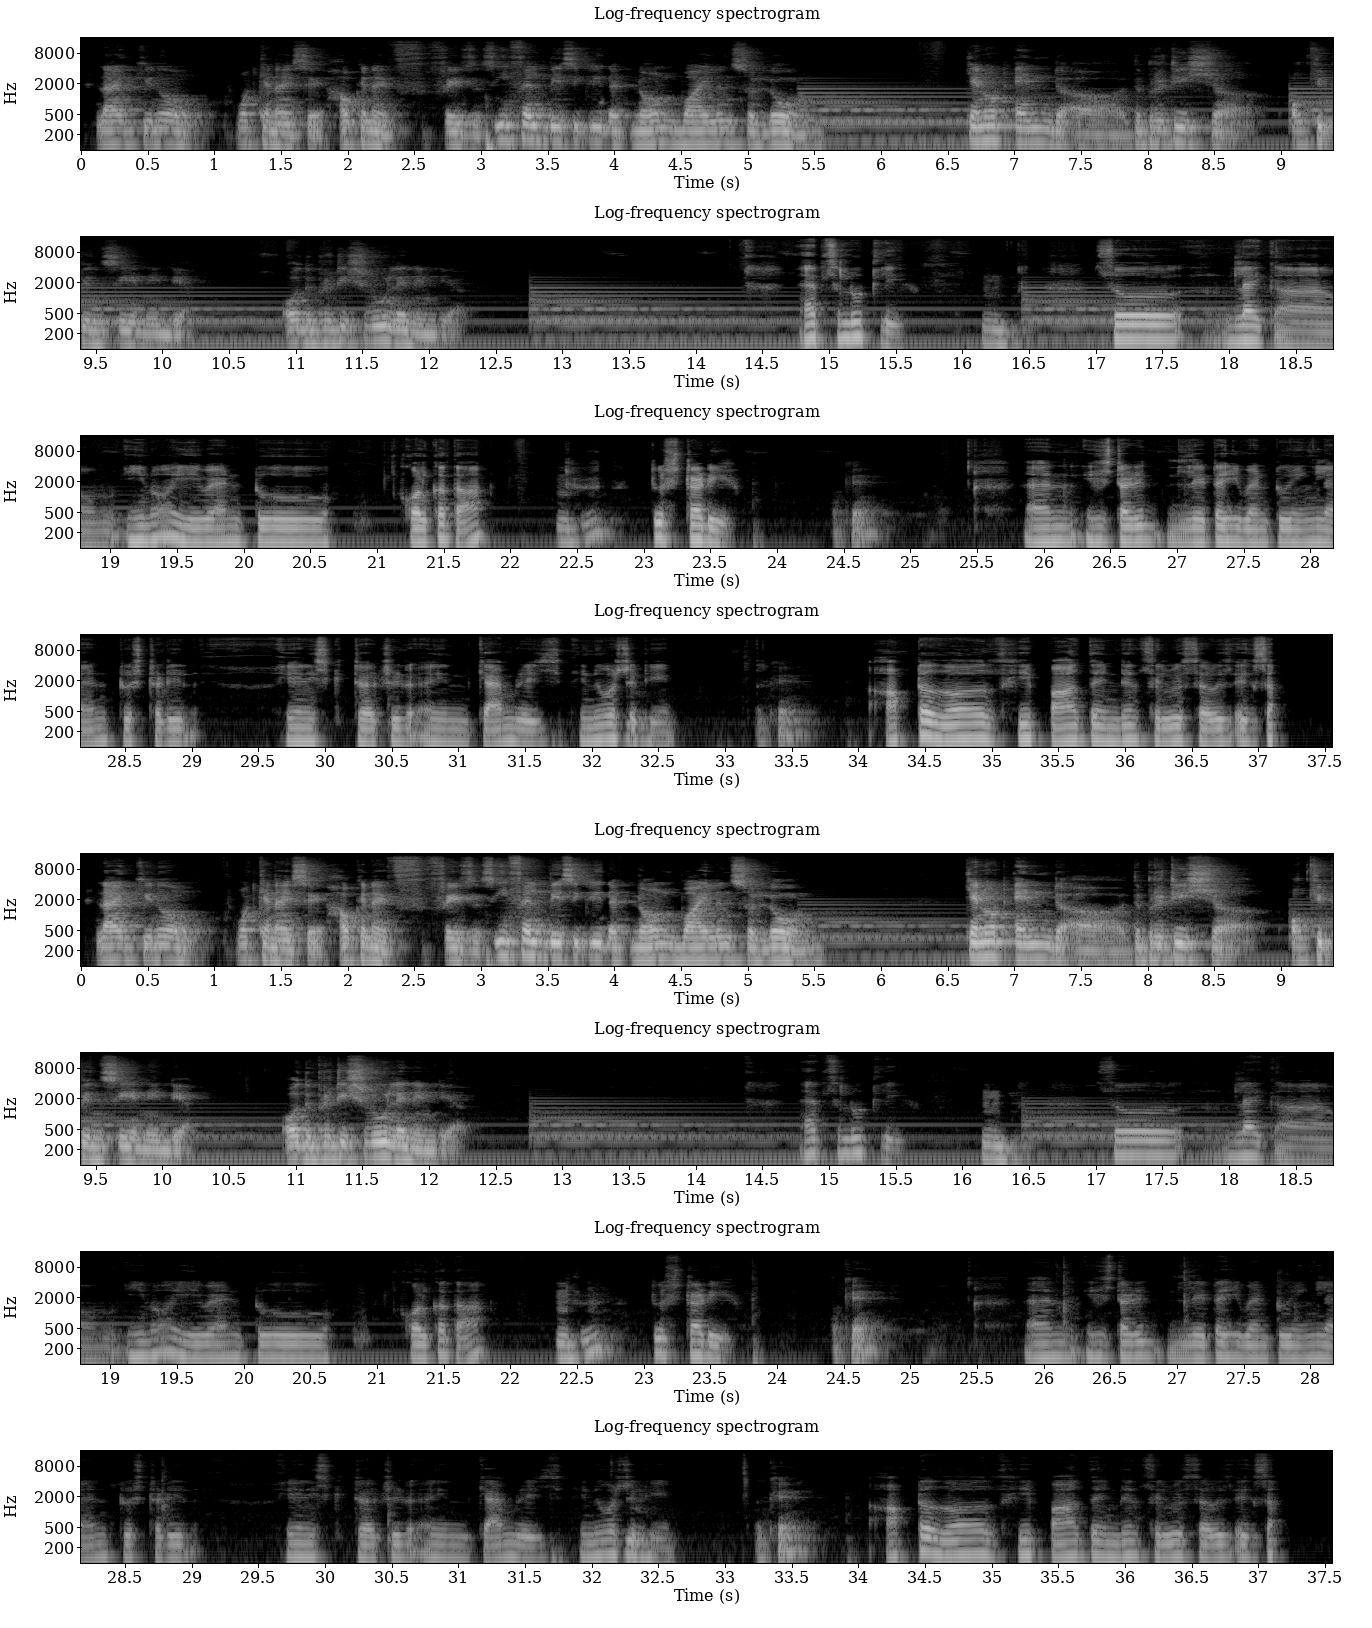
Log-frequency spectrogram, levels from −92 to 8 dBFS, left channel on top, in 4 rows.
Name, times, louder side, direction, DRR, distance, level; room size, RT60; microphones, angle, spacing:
voice 1, 0.1-5.6 6.6-10.2 10.9-12.3 16.1-16.5 22.3-22.8 24.6-24.8 32.3-32.4 33.2-33.6, right 5 dB, 60° right, 0.4 m, -28 dB
sound 1, 5.4-24.3, left 2 dB, 20° left, 0.8 m, -49 dB
voice 2, 14.4-15.6 16.7-20.7 21.2-21.8 23.1-23.7 25.5-29.0 29.7-32.6 34.1-37.1, left 6 dB, 70° left, 0.3 m, -30 dB
3.5 x 2.5 x 2.9 m
head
